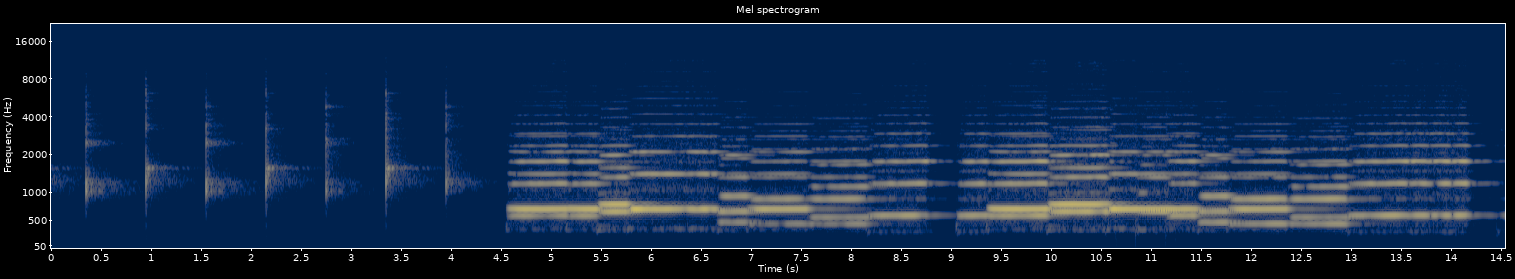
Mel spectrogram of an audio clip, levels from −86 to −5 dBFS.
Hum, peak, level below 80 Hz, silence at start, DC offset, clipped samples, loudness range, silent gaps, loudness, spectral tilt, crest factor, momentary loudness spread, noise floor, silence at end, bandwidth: none; -16 dBFS; under -90 dBFS; 0.35 s; under 0.1%; under 0.1%; 22 LU; none; -30 LUFS; 1 dB/octave; 16 dB; 22 LU; -71 dBFS; 0.25 s; 7 kHz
